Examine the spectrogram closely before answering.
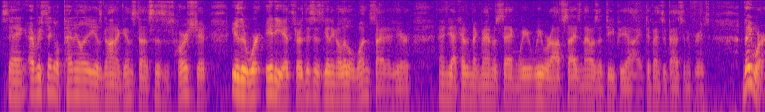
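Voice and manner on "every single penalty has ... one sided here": plain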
